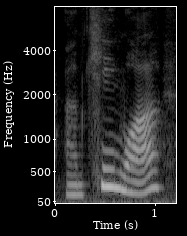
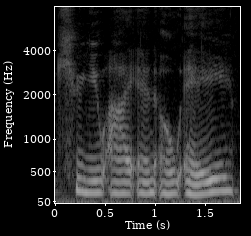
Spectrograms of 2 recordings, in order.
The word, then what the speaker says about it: quinoa: Popcorn, including popcorn, then we have millet, oats, quinoa -- that's that funny q-u-i-n-o-a people pronounce qui - no - a, but it's quinoa, which technically is a seed but it's in the grain family.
